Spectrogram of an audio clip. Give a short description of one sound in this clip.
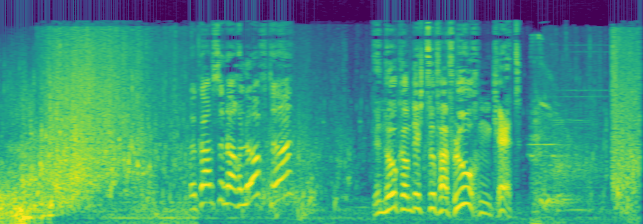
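A swimmer splashes through water at the surface.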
